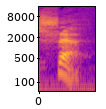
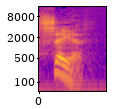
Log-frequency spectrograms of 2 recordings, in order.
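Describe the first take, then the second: First: The word is one syllable, rhyming with 'death'. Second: The word has two syllables, like 'say-ith'. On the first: The speaker calls it right. "the correct pronunciation is Seth" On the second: The speaker calls it wrong. "not saith"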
